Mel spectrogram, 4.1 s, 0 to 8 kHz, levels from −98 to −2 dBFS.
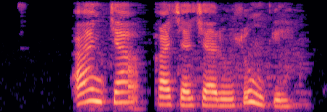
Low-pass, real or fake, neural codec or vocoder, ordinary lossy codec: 7.2 kHz; real; none; Opus, 64 kbps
